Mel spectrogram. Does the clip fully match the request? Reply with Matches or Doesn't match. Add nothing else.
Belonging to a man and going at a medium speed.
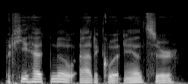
Matches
